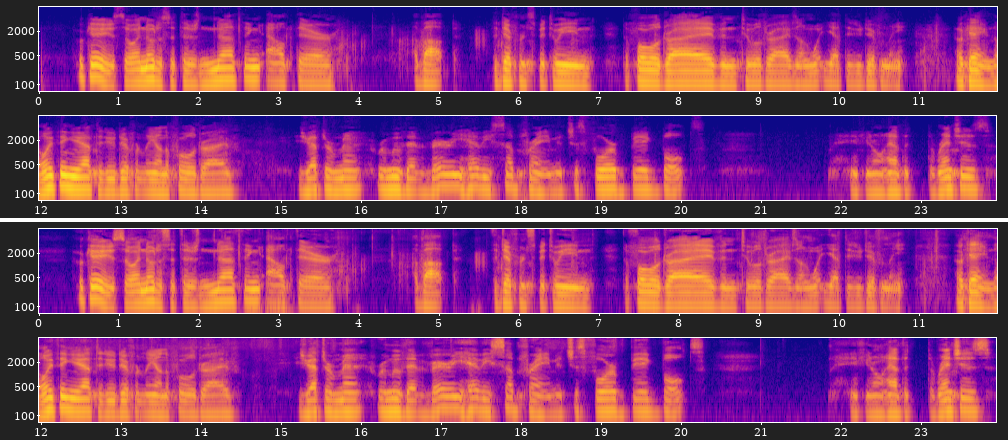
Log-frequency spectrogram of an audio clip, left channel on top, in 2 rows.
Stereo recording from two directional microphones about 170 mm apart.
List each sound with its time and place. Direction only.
0.5 s speech: 5° left (ahead or behind); by 3.7 s 30° left (ahead or behind)
5.7 s speech: 25° left (ahead or behind)
9.7 s speech: 25° left (ahead or behind)
13.9 s speech: 5° left (ahead or behind)
15.2 s speech: 10° right (ahead or behind)
21.8 s speech: 5° right (ahead or behind)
